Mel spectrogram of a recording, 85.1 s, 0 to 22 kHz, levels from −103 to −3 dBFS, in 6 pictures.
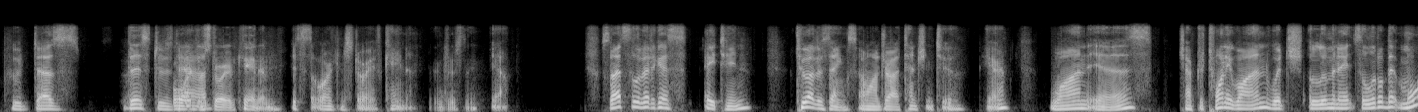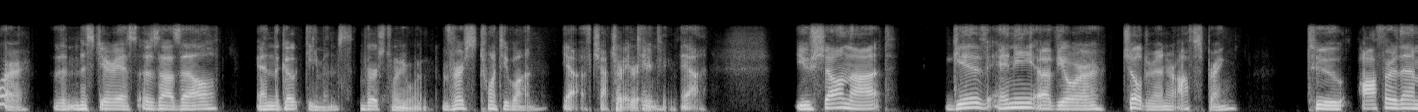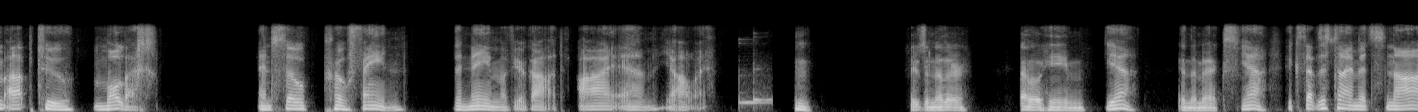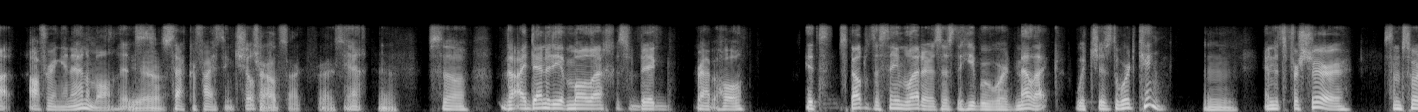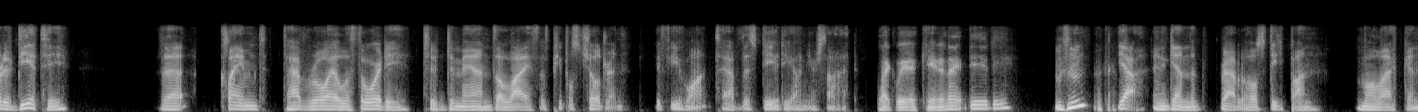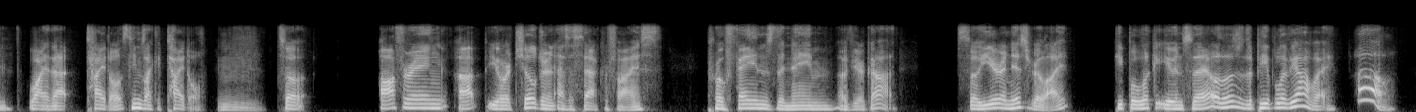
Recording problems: garbled, watery; badly; nothing above 8 kHz
phone ringing; faint; at 36 s; peak 10 dB below the speech

